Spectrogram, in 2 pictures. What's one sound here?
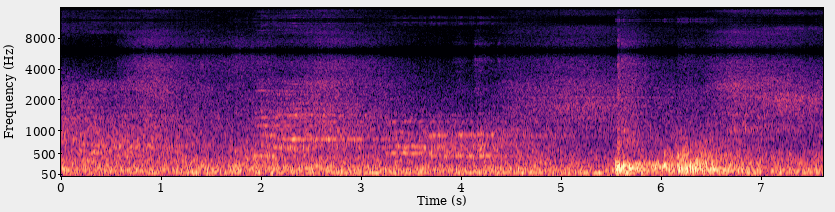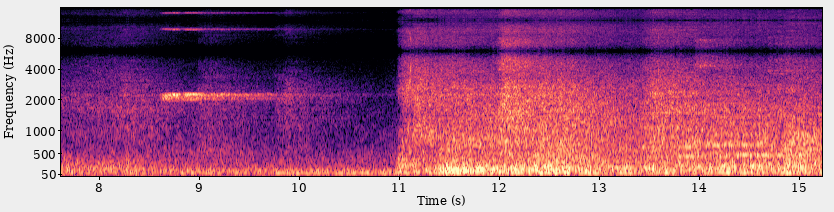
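Skate blades scrape and hiss across ice in a large echoing rink.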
